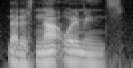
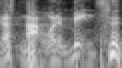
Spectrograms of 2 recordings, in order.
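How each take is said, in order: First: It is said plainly, without attitude. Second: It is said with a sassy attitude.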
